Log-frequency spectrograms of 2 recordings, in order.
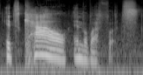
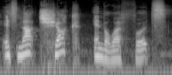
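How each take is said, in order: First: Cal picked out slowly and firmly; stress on Cal. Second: Chuck picked out slowly and emphatically; stress on Chuck. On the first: Band leader insists on his own name, stressing Cal. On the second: Band leader rejects the wrong band name, stressing Chuck. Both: Acted.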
